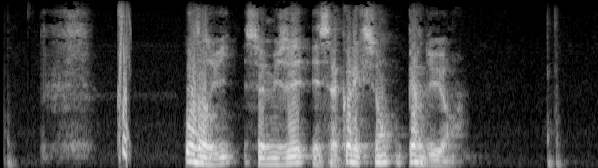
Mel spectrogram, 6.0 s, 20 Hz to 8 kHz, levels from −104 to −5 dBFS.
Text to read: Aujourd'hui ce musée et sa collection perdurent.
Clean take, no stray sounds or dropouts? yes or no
no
